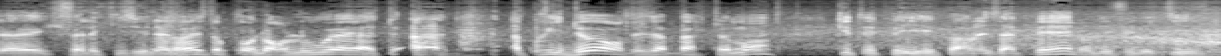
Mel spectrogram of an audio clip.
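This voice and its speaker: The man's pitch varies in an ordinary way while noticeable background noise runs underneath. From France, Paris suburbs (Val-d'Oise). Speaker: real estate agent. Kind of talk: interview. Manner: halting.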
